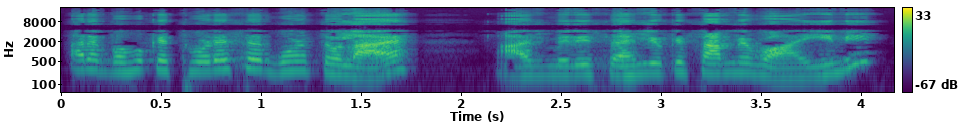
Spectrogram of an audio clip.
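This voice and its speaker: A woman's voice: a little high, animated, brisk, a little hiss or hum, close to an everyday voice. A woman voicing a fussy middle-aged mother-in-law in a cartoon, grumbling and fretting. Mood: fretful. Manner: grumbling, fretful.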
